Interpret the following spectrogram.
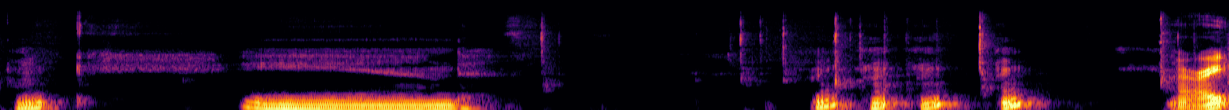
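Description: Computer keyboard keys clicking in short runs while a markdown file is being edited, with a man's voice making short sounds without clear words and one steady hum lasting about a second.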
